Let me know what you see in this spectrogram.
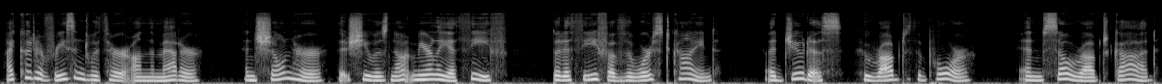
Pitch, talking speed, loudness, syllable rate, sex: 205 Hz, 185 wpm, -16 LUFS, 4.6 syllables/s, female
